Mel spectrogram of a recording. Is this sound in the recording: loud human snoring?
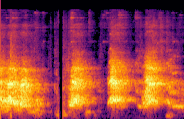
no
